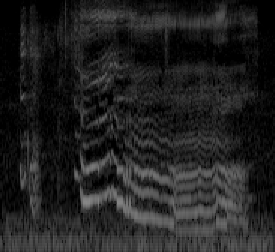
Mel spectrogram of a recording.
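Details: An indoor female Chihuahua mix whines back while her owner talks to her: a long, drawn-out, wavering vocal whine that rises, dips and steps down in pitch for over two seconds, with a short squeak before it.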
